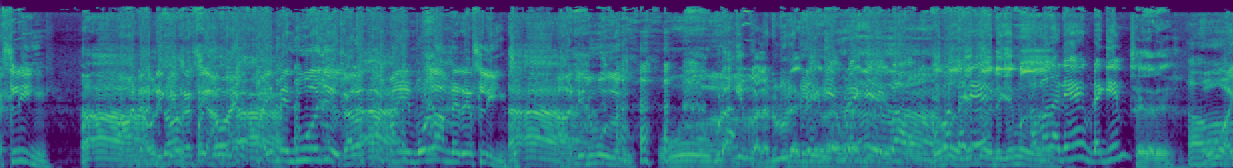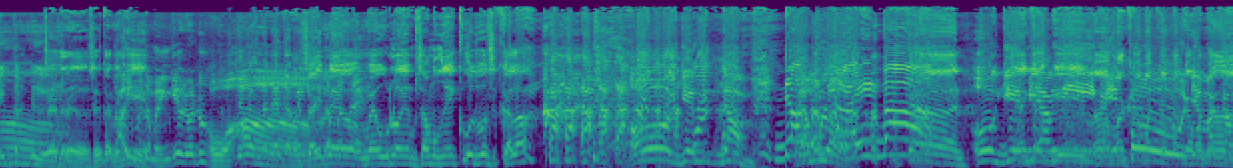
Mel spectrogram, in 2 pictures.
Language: Malay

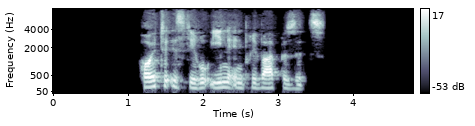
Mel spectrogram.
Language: German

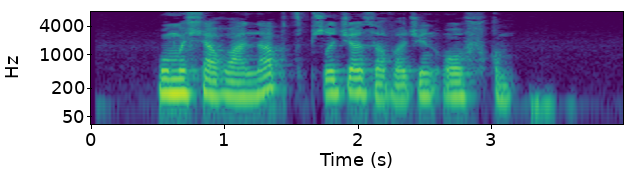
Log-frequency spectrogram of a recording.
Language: Kabardian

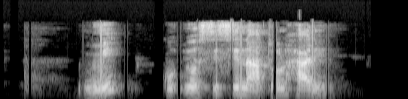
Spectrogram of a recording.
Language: Mbum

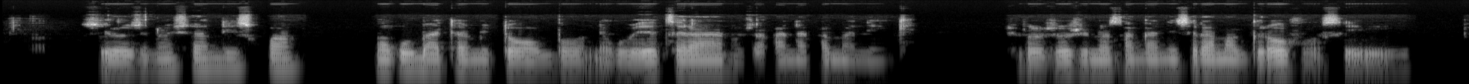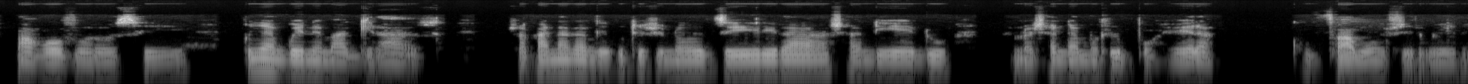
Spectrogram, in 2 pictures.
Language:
Ndau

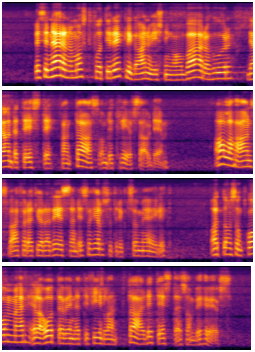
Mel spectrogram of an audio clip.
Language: Finnish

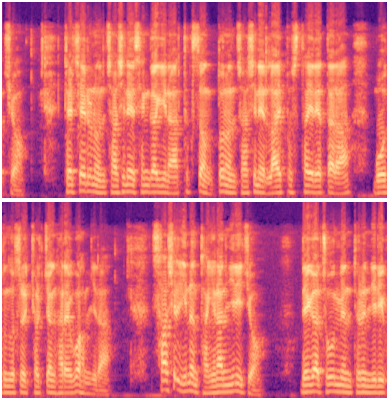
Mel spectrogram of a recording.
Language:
Korean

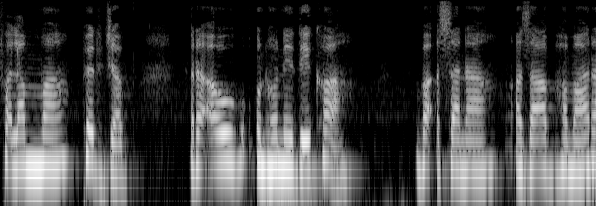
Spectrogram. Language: Urdu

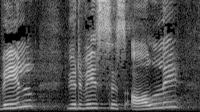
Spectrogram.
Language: Swiss German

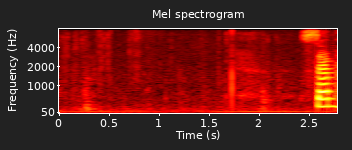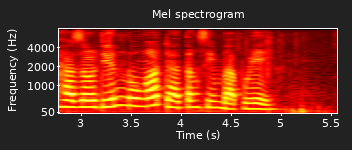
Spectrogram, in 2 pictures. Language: Javanese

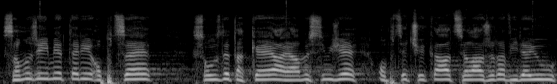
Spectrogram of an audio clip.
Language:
Czech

